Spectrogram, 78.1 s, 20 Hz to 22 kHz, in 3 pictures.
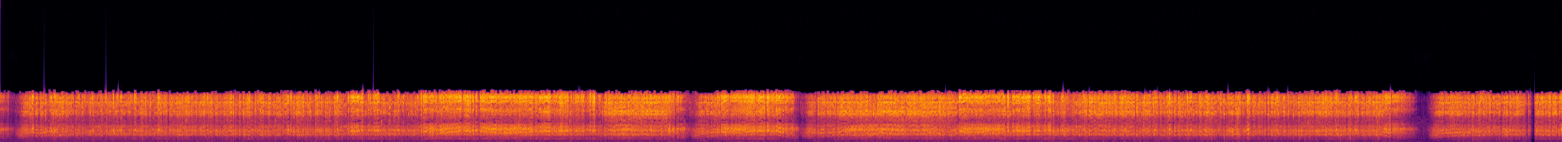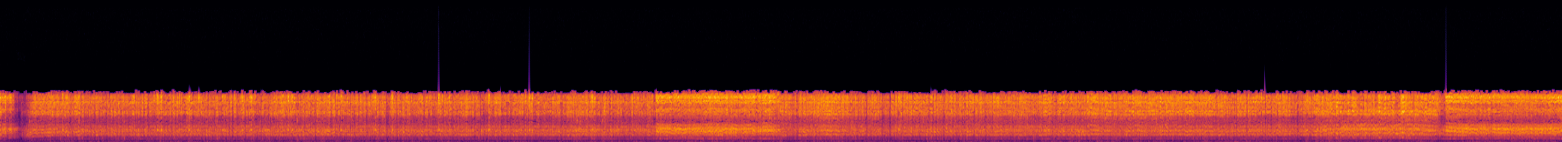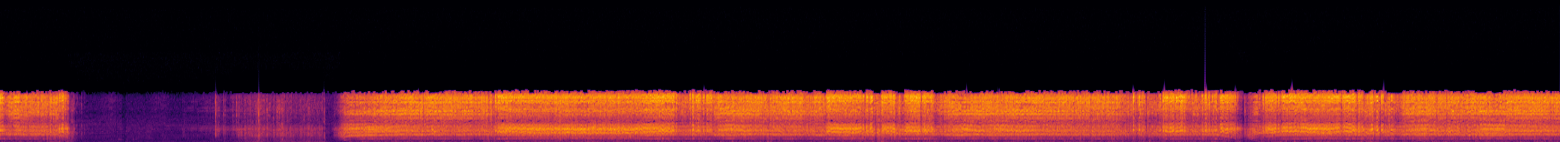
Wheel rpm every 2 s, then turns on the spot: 100, 160, 160, 160, 160, 150, 110, 140, 160, 160, 160, 130, 100, 120, 150, 160, 160, 160, 160, 170, 160, 160, 160, 160, 160, 160, 140, 0, 30, 130, 160, 160, 160, 160, 160, 160, 110, 160, 160.
none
